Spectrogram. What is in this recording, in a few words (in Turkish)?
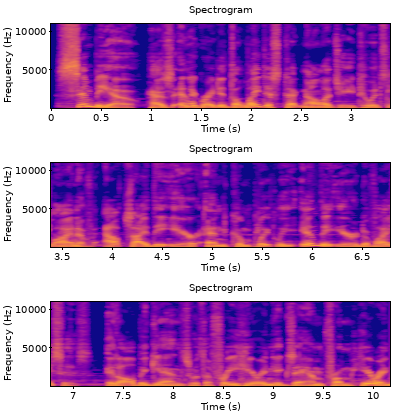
Amerikan Ingilizcesi Erkek; seslendirme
